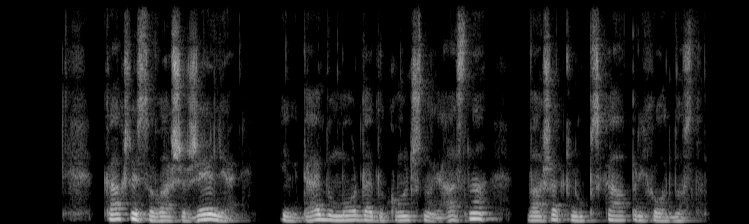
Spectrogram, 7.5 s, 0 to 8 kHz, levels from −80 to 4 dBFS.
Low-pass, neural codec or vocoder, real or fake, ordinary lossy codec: none; none; real; none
